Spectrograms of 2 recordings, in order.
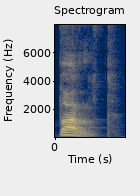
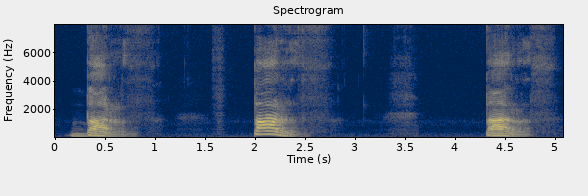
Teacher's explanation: And they say here that it comes from the word bardd in Welsh, which makes total sense, because bardd means poet. The only difference is that double D, and you roll the R. So bard becomes bardd.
